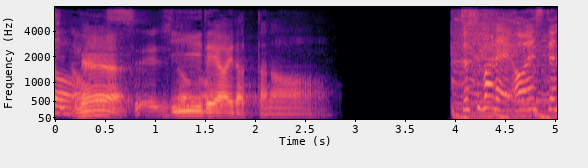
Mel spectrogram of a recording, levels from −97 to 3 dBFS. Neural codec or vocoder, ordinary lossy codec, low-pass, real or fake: vocoder, 44.1 kHz, 128 mel bands every 256 samples, BigVGAN v2; none; 7.2 kHz; fake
